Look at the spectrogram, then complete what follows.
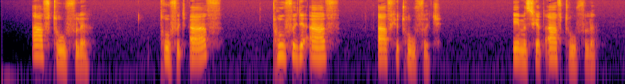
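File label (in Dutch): "aftroggelen" Limburgish dialect word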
